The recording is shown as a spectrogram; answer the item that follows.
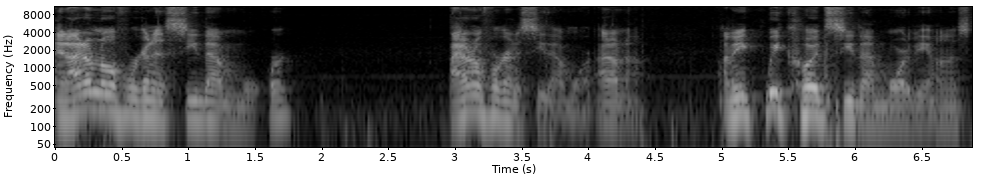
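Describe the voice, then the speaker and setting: With a medium pitch, a man talks at a very fast pace using lively intonation. He leaves long, frequent pauses. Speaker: NBA commentary YouTuber. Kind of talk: casual solo commentary. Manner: halting, many fillers.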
